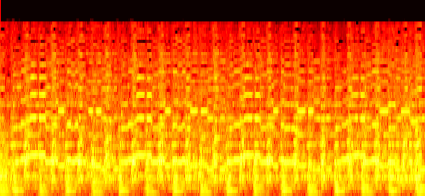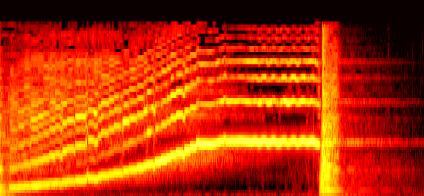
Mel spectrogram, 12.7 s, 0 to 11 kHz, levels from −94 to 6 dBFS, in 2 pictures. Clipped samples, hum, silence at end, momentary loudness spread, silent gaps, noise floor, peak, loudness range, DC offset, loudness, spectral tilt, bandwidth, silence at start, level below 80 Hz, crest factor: under 0.1%; none; 1.15 s; 7 LU; none; -61 dBFS; 0 dBFS; 3 LU; under 0.1%; -14 LUFS; -5 dB/octave; 7.6 kHz; 0 s; -42 dBFS; 14 dB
